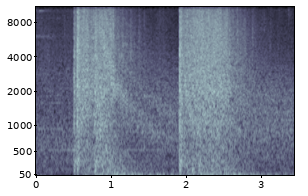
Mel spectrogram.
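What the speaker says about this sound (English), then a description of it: "you can just run over all the firecrackers" Firecrackers explode in the video game Sekiro: Shadows Die Twice in two loud bursts of dense crackling pops, each starting abruptly and fading into sputtering snaps over about a second and a half.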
